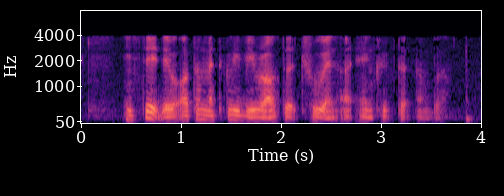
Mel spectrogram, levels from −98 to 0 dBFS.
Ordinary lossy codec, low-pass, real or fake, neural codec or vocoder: AAC, 16 kbps; 7.2 kHz; real; none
